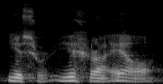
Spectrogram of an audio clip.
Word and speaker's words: Yisrael: Interestingly enough, the very name Israel, pronounced Yisrael in Hebrew,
